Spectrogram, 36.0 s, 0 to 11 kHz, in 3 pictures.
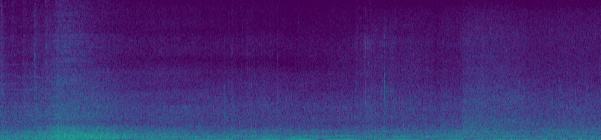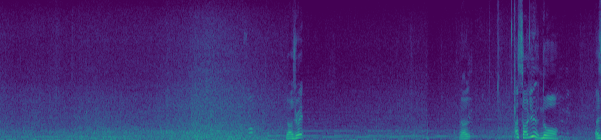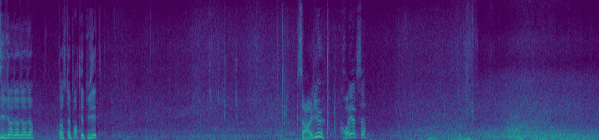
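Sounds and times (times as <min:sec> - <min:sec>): wind on microphone: 0:31.5 - 0:36.0.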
